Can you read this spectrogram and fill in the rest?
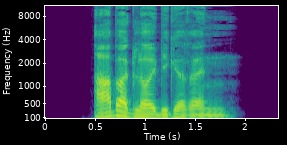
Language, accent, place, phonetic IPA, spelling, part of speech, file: German, Germany, Berlin, [ˈaːbɐˌɡlɔɪ̯bɪɡəʁən], abergläubigeren, adjective, De-abergläubigeren.ogg
- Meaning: inflection of abergläubig: 1. strong genitive masculine/neuter singular comparative degree 2. weak/mixed genitive/dative all-gender singular comparative degree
